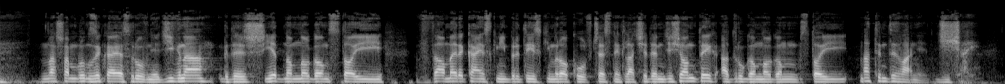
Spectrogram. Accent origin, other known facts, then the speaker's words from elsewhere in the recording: Szczecinek, West Pomeranian Voivodeship, Poland; Jesteśmy ze Szczecinka. Zachodniopomorskie, urocze, acz małe miasto.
